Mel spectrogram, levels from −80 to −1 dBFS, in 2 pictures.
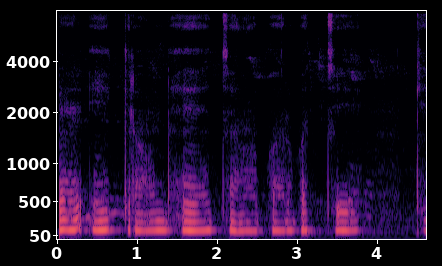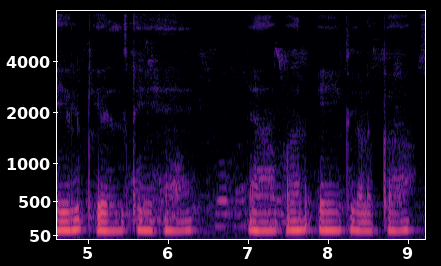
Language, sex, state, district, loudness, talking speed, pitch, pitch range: Hindi, male, Uttar Pradesh, Hamirpur, -36 LUFS, 95 wpm, 120 Hz, 115-125 Hz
